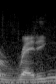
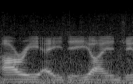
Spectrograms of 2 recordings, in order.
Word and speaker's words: Reading: There's a freaking It's called a Reading Cinema. Like R E A D I N G. Like reading, but it's pronounced Reading.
